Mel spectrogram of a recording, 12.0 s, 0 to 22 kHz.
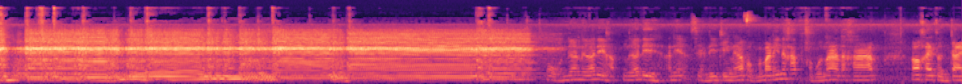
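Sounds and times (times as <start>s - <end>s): electric guitar with delay: 0.0s - 7.1s.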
